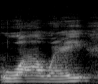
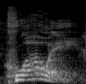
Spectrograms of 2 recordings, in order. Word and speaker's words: Huawei: opposite thing another company the name starts with an H uh but is a silent h is Huawei from China and uh it's not Huawei because I've seen lots of comment no this is not a US company guys it's not Huawei it's Huawei but it's but it's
